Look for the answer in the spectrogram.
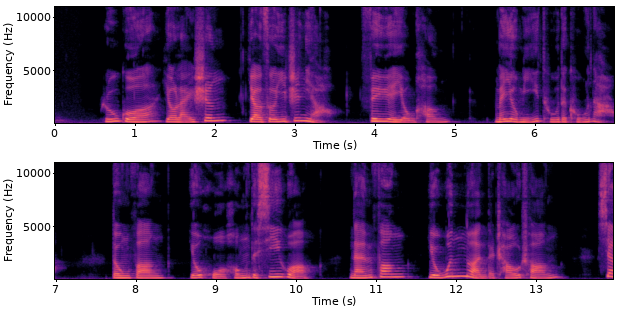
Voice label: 情感类

